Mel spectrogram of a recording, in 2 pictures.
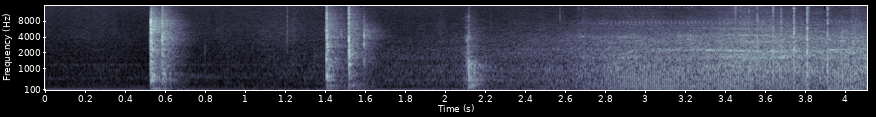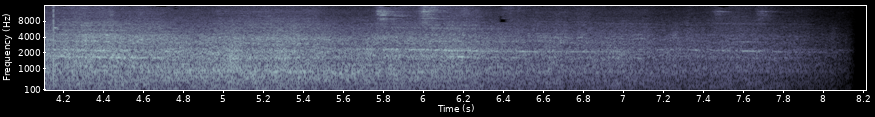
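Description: Outro logo sound effect: a few sharp glitchy hits, then a swelling noisy rumble with faint steady tones that fades out near the end.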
